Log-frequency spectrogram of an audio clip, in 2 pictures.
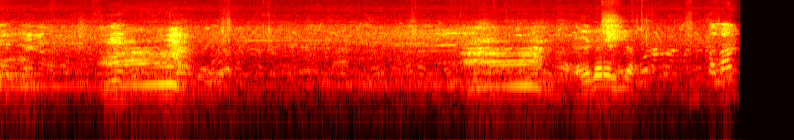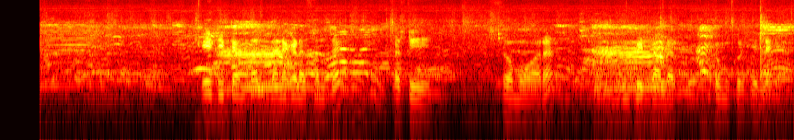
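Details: Hallikar cattle at the Monday cattle fair market at KG temple, India, lowing in drawn-out, wavering moos amid a busy market with people talking nearby; a short silent gap midway.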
